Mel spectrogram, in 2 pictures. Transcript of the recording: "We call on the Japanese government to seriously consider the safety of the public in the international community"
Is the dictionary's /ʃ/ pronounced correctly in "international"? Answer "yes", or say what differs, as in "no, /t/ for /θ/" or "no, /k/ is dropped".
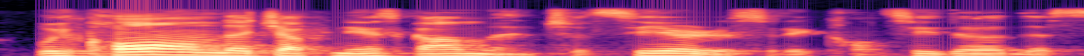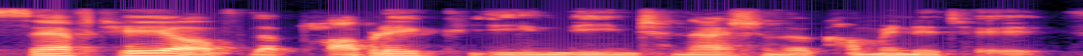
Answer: yes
